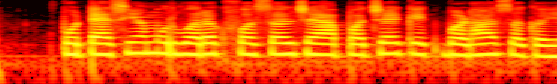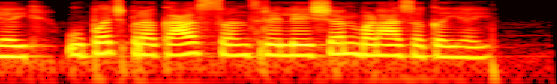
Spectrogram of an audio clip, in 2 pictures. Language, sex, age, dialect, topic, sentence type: Magahi, female, 25-30, Southern, agriculture, statement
